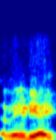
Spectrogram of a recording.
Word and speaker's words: radii: रेडियाई, द Radii of, pronunciation is रेडियाई.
